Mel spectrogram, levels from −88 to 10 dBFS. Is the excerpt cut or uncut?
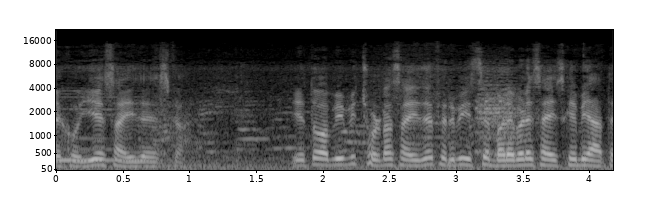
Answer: uncut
